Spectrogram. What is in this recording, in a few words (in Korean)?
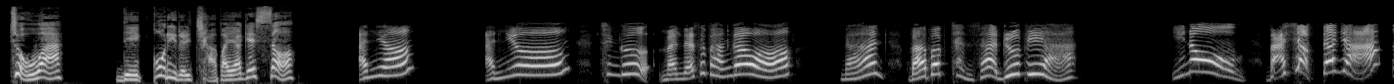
Korean Character Young Boy; Female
